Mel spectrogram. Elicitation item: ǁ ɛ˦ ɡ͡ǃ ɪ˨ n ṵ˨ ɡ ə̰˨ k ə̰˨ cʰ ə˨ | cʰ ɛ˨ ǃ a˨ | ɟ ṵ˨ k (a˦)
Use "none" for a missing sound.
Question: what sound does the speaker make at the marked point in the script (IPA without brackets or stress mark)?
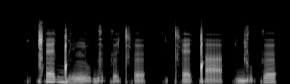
ə˦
